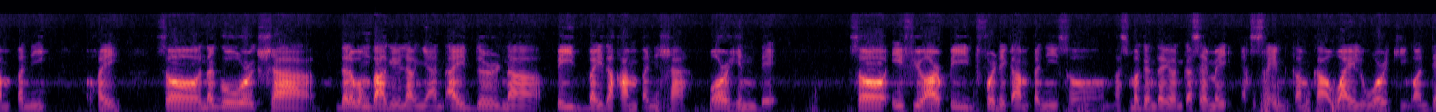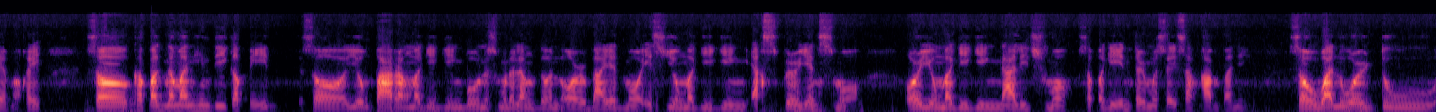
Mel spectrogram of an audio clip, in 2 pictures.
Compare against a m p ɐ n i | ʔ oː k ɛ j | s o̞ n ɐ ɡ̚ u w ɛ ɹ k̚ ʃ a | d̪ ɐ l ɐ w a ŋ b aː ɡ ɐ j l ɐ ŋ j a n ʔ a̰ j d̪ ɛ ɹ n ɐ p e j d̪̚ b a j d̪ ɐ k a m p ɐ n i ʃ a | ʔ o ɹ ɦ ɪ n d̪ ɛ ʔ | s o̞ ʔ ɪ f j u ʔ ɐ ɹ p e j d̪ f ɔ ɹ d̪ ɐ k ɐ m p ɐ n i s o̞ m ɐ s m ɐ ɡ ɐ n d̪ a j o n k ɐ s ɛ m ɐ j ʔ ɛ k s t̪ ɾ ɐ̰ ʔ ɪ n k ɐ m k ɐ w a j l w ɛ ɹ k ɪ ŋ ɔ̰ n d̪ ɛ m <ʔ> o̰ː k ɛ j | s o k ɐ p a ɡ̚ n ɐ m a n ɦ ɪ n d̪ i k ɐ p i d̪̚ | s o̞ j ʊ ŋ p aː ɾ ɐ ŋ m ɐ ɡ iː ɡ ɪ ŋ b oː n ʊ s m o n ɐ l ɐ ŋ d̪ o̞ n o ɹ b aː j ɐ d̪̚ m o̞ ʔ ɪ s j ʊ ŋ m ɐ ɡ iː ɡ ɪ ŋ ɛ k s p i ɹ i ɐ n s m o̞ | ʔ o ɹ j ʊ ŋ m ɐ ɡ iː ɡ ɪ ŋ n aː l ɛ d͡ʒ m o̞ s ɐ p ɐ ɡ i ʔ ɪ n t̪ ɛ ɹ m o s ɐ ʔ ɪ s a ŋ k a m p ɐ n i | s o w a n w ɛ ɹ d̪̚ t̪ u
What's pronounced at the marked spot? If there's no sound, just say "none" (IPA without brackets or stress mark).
ʔ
